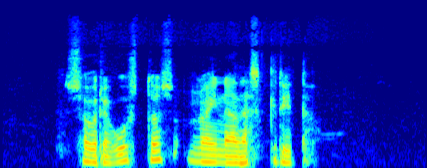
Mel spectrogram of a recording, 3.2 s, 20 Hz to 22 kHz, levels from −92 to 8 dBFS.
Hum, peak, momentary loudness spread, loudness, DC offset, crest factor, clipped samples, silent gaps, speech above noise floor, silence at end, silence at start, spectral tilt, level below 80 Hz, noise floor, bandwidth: none; -10 dBFS; 8 LU; -27 LUFS; under 0.1%; 18 dB; under 0.1%; none; 48 dB; 0.85 s; 0.5 s; -6.5 dB/octave; -62 dBFS; -75 dBFS; 14.5 kHz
